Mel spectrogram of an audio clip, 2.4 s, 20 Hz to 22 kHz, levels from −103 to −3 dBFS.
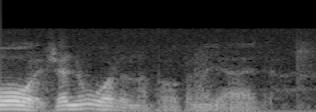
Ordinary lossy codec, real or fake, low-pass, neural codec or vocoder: AAC, 24 kbps; real; 19.8 kHz; none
